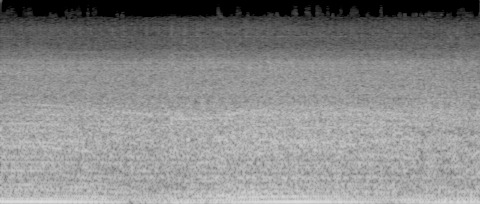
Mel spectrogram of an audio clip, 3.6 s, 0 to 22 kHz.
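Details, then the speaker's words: 2008 Nissan X-Trail T31 2.5L on restart after replacement engine install: smooth, even idle with steady rumble and no knocks, ticks or misses; earlier starting trouble attributed to dirty fuel. "all right so far so good it doesn't seem like it's got any any noises so that's good it's running smooth"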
